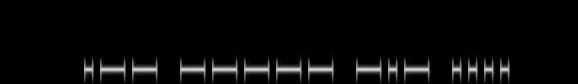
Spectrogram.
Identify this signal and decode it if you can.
Morse code, heard as a keyed tone, about 15 wpm, 700 Hz. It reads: W0KH
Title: USA Call Signs - 4 Characters - 4x Character Spacing - 15wpm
